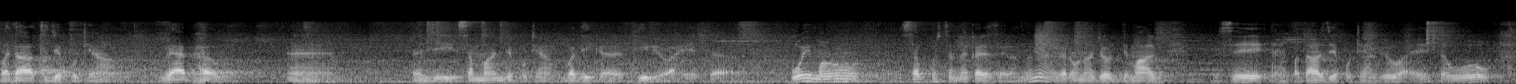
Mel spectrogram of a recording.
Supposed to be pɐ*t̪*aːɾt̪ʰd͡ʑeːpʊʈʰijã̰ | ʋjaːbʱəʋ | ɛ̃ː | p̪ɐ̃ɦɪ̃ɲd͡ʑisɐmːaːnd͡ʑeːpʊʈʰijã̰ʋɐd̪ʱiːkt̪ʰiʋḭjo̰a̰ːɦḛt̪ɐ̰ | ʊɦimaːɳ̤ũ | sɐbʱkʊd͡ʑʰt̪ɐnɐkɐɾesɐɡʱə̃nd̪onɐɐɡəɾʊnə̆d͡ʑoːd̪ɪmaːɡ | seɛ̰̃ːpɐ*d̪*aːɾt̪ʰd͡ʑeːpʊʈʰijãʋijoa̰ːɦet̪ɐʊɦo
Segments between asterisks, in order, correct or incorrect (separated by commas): incorrect, correct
